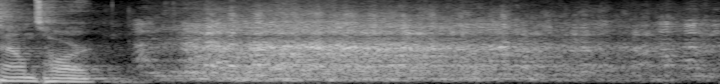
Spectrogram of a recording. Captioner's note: audience laughing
